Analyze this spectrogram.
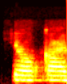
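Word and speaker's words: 氷河: Hyoka di sini itu berasal dari kanji es dan juga sungai, Kori dan Kawa.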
